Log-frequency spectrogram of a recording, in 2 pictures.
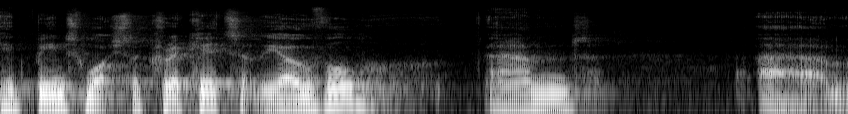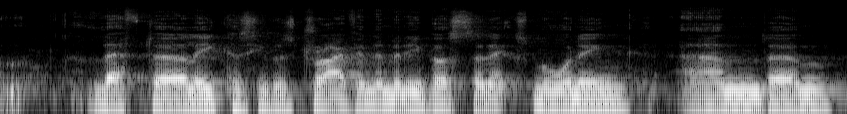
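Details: Adult speaker, low-pitched voice; ordinary speech.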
